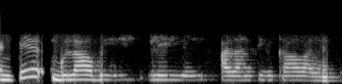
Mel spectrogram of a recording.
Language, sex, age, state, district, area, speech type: Telugu, female, 18-30, Telangana, Bhadradri Kothagudem, rural, conversation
